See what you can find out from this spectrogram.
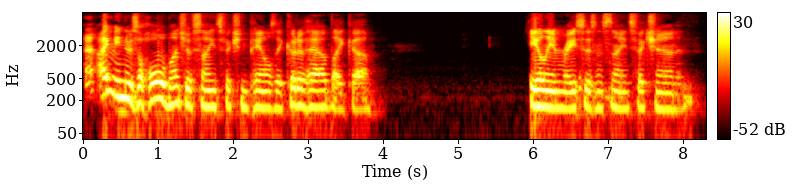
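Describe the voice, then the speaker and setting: Middle-aged man with a slightly high voice. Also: a little slow, gravelly. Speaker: podcast co-host, science fiction author. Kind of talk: casual chat.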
